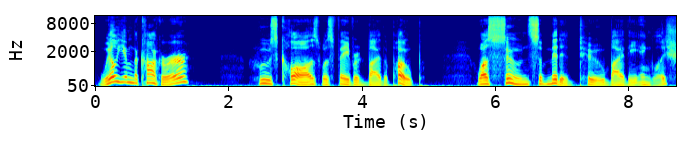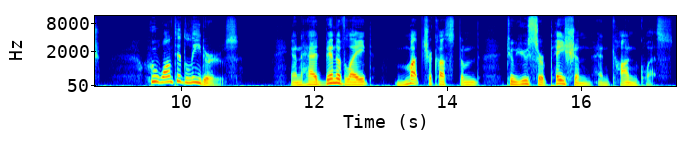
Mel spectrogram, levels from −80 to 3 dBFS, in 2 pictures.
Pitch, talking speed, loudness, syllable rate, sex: 130 Hz, 105 wpm, -20 LUFS, 3.8 syllables/s, male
